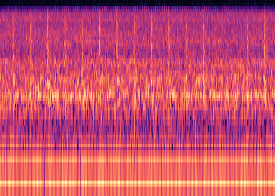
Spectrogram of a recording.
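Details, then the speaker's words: BBC floppy drive after cleaning its heads: crisp, regular ticks about four per second over low motor hum as the head steps cleanly across the disc, much better than before. "probably hear it clicking away. Yeah, that's much better."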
